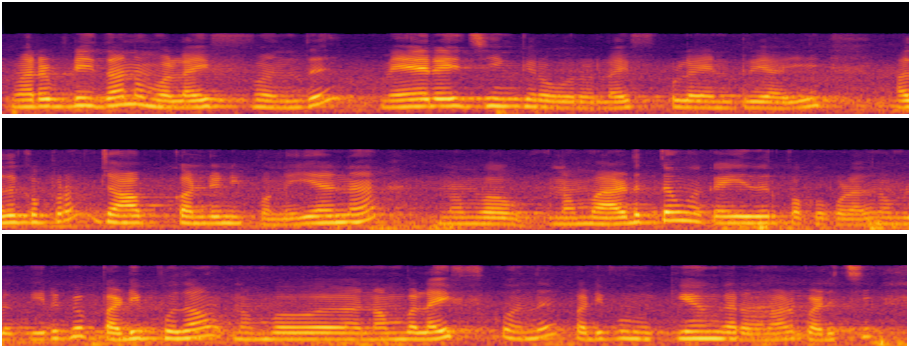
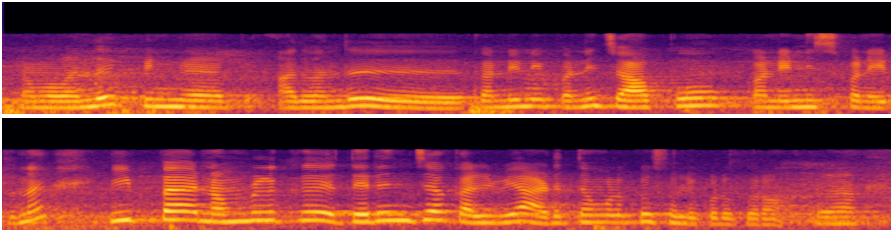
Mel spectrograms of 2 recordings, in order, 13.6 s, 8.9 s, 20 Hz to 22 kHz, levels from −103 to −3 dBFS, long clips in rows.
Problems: none marked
